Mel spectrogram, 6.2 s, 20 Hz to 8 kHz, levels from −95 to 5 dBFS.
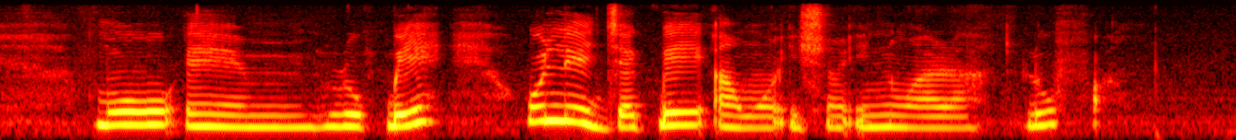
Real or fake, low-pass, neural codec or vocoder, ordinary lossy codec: real; 7.2 kHz; none; none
